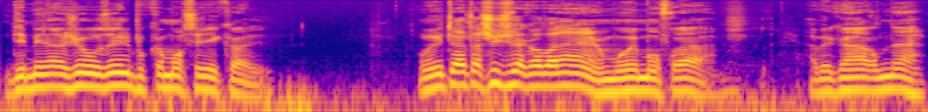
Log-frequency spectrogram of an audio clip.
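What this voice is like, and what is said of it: Magdalen Islands accent, projecting voice. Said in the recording (French): “Il a un accent des îles et une voix qui projette. Une voix pour percer les vagues et le vent.”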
